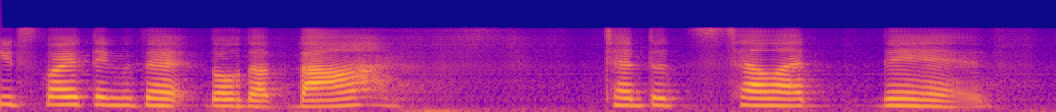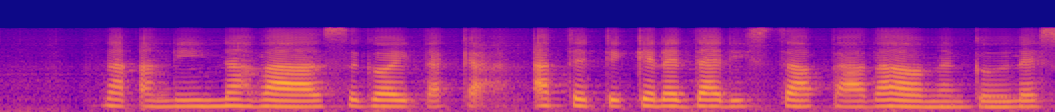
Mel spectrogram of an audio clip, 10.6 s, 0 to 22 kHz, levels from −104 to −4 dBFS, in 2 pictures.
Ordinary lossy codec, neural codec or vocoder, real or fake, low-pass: none; codec, 16 kHz, 0.2 kbps, FocalCodec; fake; none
